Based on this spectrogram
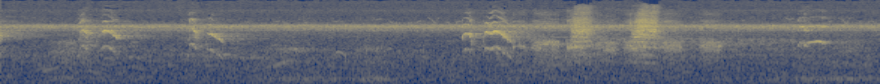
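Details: Hair-crested drongo (Dicrurus hottentottus) near a house in Ranikhet, Uttarakhand, Indian Himalaya, singing loudly as if competing with a Himalayan treepie and sheep: short, sharp, metallic chips and squeaky notes every second or so, over a steady high insect drone.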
